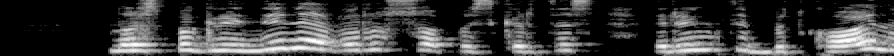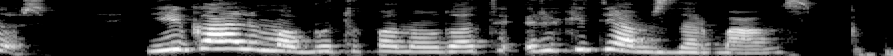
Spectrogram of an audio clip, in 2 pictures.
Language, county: Lithuanian, Alytus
